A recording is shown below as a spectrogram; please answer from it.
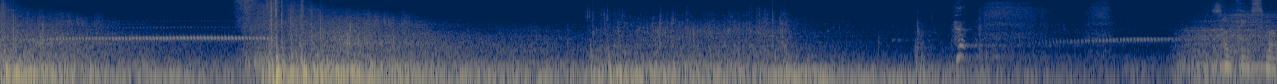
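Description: The Confringo fire spell blasts in the Hogwarts Legacy video game, with heavy booming bursts over a steady rumbling game backdrop, one strong hit early and another near the end.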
